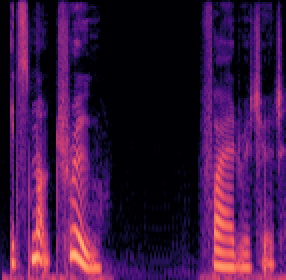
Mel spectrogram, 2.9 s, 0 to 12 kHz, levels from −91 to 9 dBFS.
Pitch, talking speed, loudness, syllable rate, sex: 200 Hz, 105 wpm, -16 LUFS, 3.9 syllables/s, female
